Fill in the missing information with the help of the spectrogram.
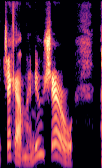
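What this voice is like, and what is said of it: Imitates a character's voice, weak attempt. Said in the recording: “That's not my best Zo impression.”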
